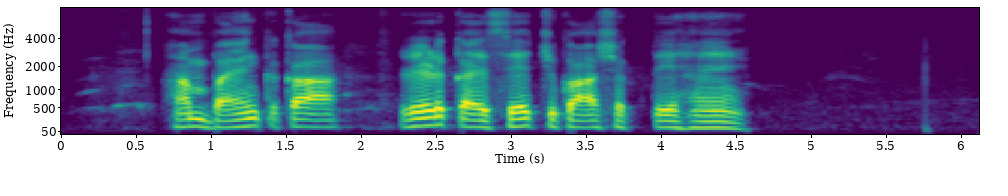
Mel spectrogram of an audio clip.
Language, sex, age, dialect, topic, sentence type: Hindi, male, 18-24, Awadhi Bundeli, banking, question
